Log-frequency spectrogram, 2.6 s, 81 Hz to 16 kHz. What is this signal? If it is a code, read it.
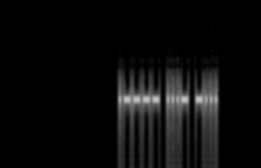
Morse code, heard as a keyed tone, about 50 wpm, 700 Hz. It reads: 1VB
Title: Three Challenging Letter-Number Combinations 50wpm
